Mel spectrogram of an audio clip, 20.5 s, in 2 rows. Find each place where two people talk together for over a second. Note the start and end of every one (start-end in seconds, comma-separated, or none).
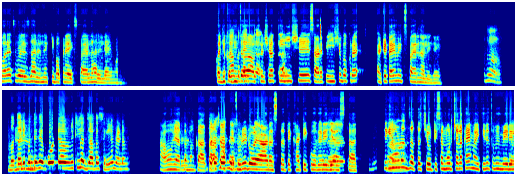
4.5-5.8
